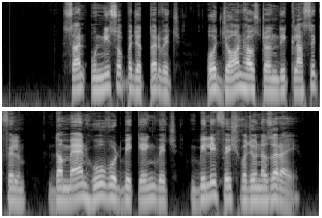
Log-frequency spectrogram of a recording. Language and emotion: Punjabi, neutral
